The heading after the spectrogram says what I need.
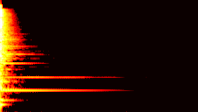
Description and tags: Stomping & playing on various pots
